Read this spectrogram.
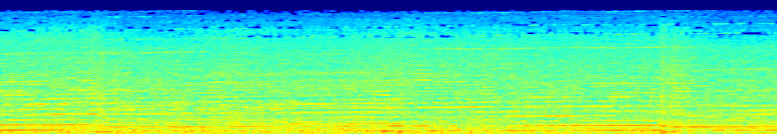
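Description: A gearbox shifts up with a brief drop in engine pitch.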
